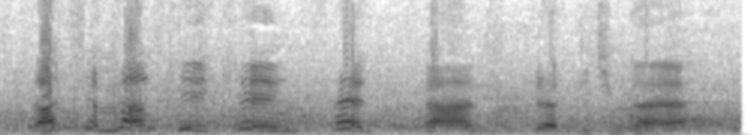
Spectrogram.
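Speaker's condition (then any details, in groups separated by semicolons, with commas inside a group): Cerebral palsy; oxygen starvation at birth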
